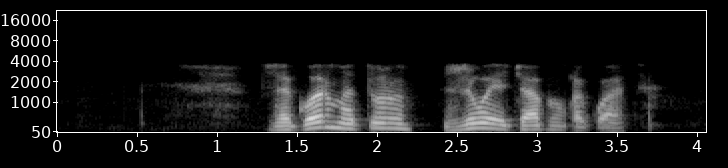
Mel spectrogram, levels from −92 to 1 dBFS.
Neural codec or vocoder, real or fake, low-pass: codec, 44.1 kHz, 7.8 kbps, DAC; fake; 3.6 kHz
